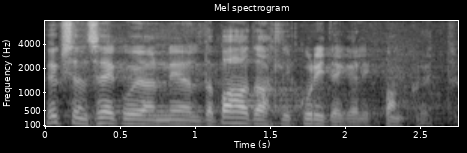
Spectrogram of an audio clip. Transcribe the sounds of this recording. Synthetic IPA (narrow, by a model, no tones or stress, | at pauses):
ykso̞nse̞ːkujo̞nːiø̞ld̪ɑpɑɦɑt̪ɑht̪likːuɾit̪e̞ɡ̥e̞lik̚ːpɑŋkːˑrot̪ːˑ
